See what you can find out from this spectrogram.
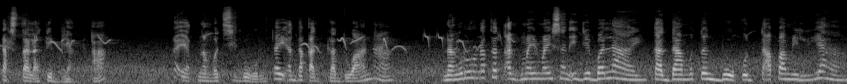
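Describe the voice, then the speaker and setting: An actress playing a sensible grown daughter and elder sister in a comedy radio drama, matter-of-fact and gently admonishing. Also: female voice, mid-range voice, expressive, normal speed, lightly acted. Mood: calm, confiding. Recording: clearly noisy ambience, birds behind.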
